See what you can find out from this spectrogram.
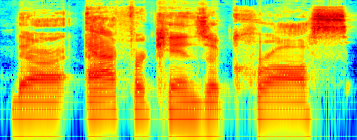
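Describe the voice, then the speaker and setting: A man's voice: mid-range voice, steady tone, normal speed, a little mellow, clean tone, no echo, clean studio sound. An American man co-hosting a podcast, chatting casually in slang with a teasing manner. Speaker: podcast co-host. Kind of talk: casual banter.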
